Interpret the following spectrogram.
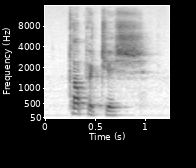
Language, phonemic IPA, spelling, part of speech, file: Dutch, /ˈtrɑpəcəs/, trappetjes, noun, Nl-trappetjes.ogg
- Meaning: plural of trappetje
